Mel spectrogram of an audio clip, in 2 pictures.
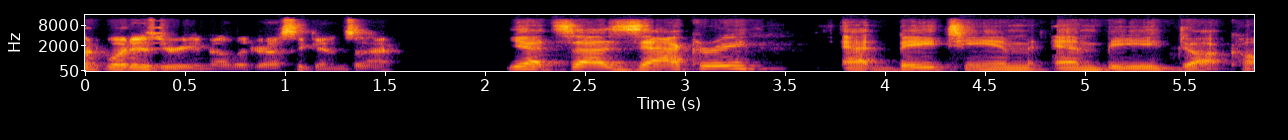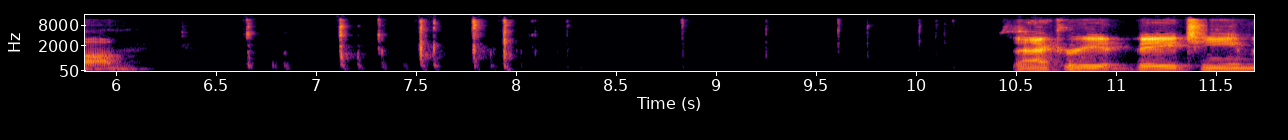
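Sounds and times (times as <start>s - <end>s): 
speech: 0.0s - 6.2s, 10.5s - 11.6s
computer keyboard keys tapping as an email address is typed: 6.6s - 10.2s.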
